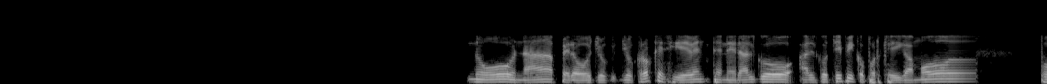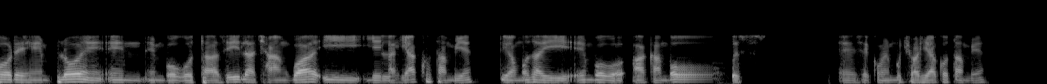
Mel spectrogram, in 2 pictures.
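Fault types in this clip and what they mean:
iLBC codec: The whole clip runs through iLBC, a narrowband VoIP codec, so nothing above 4 kHz survives and the speech sounds boxed-in. The damage is plainly audible, with a clear but rough, slightly synthetic edge on every syllable. iLBC codes each frame's excitation on its own without leaning on the previous one, and the graininess here fits its 20 ms frame mode at around 15 kbps.
lost iLBC frames: There are three dropouts. At 9.50 to 9.79 s about 260 ms goes missing, and at 17.26 to 17.82 s a longer 540 ms stretch drops out. At 14.12 to 14.53 s about 220 ms is lost in short bursts spread across 400 ms, the longest roughly 70 ms. The decoder fills each gap by repeating the last pitch cycle mixed with noise, so you hear a held, buzzy vowel that fades through the long one. Speech snaps back almost immediately afterward.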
